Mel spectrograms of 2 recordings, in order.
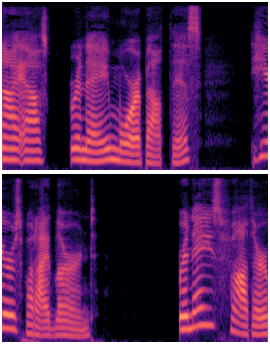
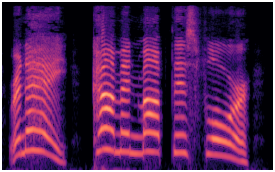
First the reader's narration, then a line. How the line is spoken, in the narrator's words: he would yell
